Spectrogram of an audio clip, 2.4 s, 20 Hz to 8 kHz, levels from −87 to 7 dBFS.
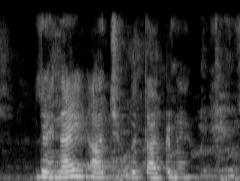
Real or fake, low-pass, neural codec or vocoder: fake; 7.2 kHz; vocoder, 22.05 kHz, 80 mel bands, WaveNeXt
